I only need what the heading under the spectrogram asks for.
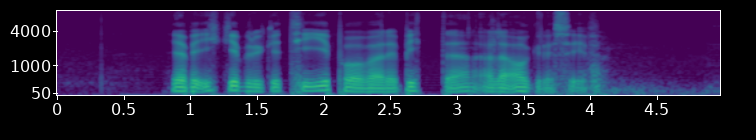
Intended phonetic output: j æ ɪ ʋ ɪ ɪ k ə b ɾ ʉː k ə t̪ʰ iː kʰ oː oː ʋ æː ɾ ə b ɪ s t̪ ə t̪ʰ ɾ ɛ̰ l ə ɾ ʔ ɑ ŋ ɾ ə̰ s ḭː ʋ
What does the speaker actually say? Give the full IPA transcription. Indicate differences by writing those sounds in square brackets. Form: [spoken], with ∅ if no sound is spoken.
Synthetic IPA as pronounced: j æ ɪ ʋ ɪ ɪ k ə b ɾ ʉː k ə t̪ʰ iː [pʰ] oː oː ʋ æː ɾ ə b ɪ [∅] t̪ ə [∅] ɾ ɛ̰ l ə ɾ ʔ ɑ [ɡ] ɾ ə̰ s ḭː ʋ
